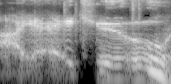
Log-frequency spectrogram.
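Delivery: very high cry, wavering wildly and swooping wide. Retelling a Star Wars scene, crawling with one arm: Anakin impression. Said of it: "Anakin got all his".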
